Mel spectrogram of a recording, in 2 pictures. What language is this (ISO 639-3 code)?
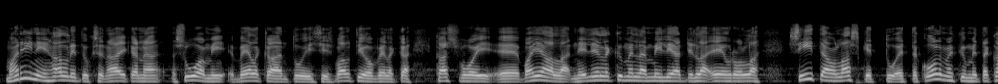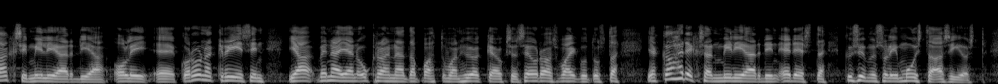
fin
